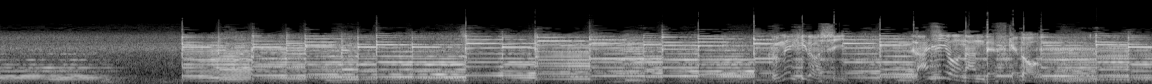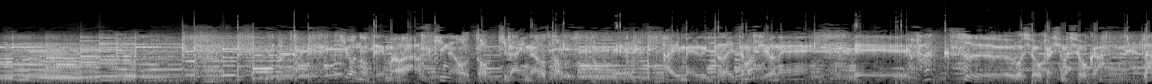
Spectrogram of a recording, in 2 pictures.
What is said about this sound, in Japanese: 最も好きな音は TBS に合わせるためにダイヤルを回すときに聞こえてくるあの雑音っぽい音、うん、そしてだんだん声が正常になってチューニングがぴったり合った時のあの感じが大好きです。 快感ですよね。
